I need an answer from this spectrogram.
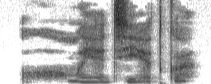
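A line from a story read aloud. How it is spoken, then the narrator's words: Hissed. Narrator (Russian): шипел он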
